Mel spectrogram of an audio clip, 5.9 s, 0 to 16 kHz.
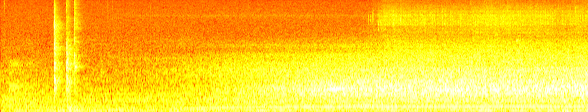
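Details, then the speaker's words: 15-year-old Corsair external AIO water cooler (possibly Nautilus 500) on an 11900K: pump hum with steady hiss and watery rushing turbulence in the tank; air in tubing and low reservoir level, more distilled water to be added. "hmm you can probably hear there's a lot of like turbulence water stuff going inside going on inside the tank i mean it's enough water to just power the entire loop but it's not much left in the reservoir"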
